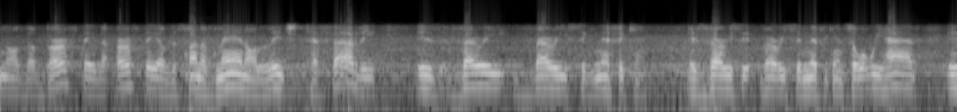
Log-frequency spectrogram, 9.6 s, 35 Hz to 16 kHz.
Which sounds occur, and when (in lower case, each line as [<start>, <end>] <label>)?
[0.00, 0.32] man speaking
[0.00, 9.55] mechanisms
[0.00, 9.55] monologue
[0.46, 1.03] man speaking
[1.17, 3.74] man speaking
[4.15, 4.38] man speaking
[4.60, 5.03] man speaking
[5.35, 5.65] man speaking
[5.81, 6.46] man speaking
[6.85, 7.47] man speaking
[7.63, 9.15] man speaking
[9.45, 9.55] man speaking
